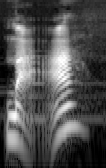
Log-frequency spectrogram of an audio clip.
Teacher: down and up ma ah slightly down and then way up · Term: third tone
